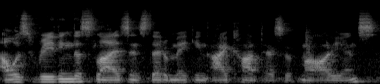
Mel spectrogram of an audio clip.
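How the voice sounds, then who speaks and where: A man speaks in a Korean accent at a moderate pace. His pitch is fairly low. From South Korea. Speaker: student. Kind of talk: class presentation. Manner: halting, with filler words and pauses.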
